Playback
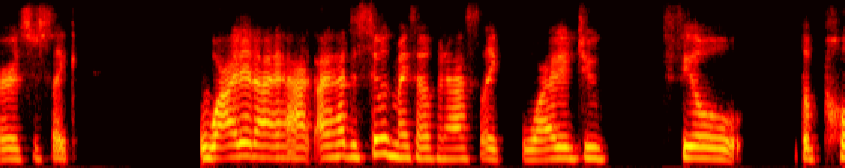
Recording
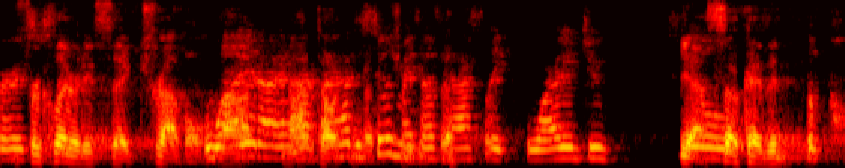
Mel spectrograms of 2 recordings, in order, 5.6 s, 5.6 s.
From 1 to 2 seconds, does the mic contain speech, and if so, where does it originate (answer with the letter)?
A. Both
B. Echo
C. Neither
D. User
A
